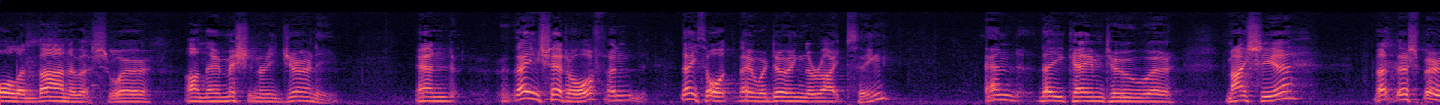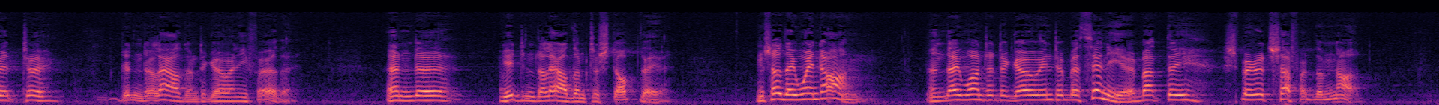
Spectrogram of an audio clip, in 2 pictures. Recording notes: Location: Grace Bible Church Anderson. Guest speaker at the Fall Bible Conference at Grace Bible Church in Oct.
